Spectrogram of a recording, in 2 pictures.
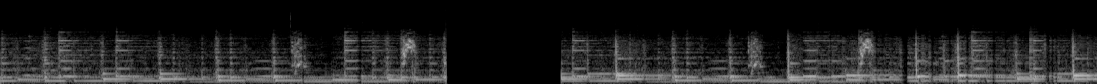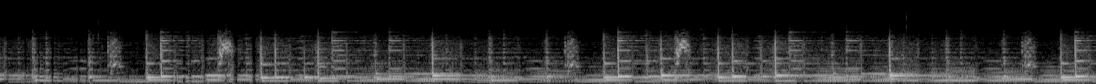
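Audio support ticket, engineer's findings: Short concealed packet loss at 3.01 s and 3.57 s: packets late or lost upstream of the decoder, about 20 ms and 40 ms missing. Decoder extrapolated the preceding sound, pitch-following where voiced, shaped noise where not, then crossfaded back. Audible as a brief smear or wobble; a short transient can disappear.

Burst of packet loss, 3.25 to 3.33 s: roughly 60 ms lost in a run. Concealment held the last sound and attenuated it across the gap, giving a held buzz or fading hiss before audio resumes with that stretch gone.

Audio dropout to silence, 4.46 to 5.61 s: input signal lost, likely a device disconnect, link failure or accidental mute, with silence written meanwhile. Sound cuts to silence, no room tone, for about 1.15 s; content in that span is gone.

Repeated packet loss (robotic sound), 7.83 to 13.54 s: sustained loss or late arrival, roughly fifty holes, longest 57 ms, about 1.1 s missing in total and about 19% of the span concealed. 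Successive patches give choppy audio with fragments missing.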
